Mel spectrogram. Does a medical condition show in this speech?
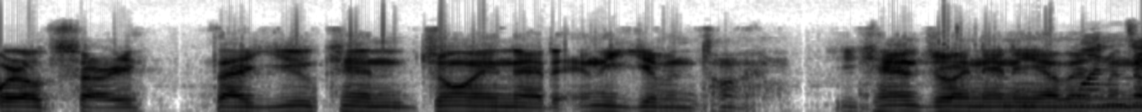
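Yes: cerebral palsy; from birth.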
